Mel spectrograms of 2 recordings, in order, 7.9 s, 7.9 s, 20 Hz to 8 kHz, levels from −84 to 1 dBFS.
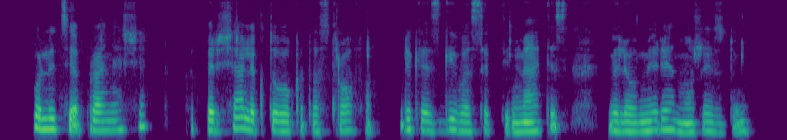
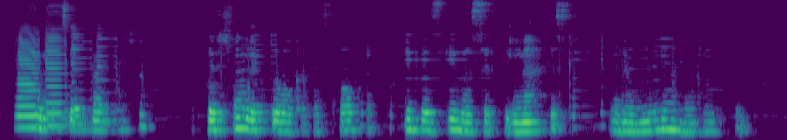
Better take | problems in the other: first | noise reduction (neural mask model DeepFilterNet 3)

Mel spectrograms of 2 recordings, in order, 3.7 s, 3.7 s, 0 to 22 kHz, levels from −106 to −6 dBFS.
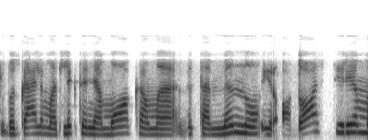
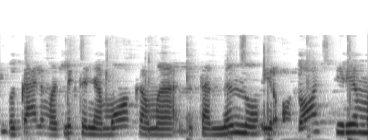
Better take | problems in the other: first | noise reduction (classical method WPE with log-MMSE)

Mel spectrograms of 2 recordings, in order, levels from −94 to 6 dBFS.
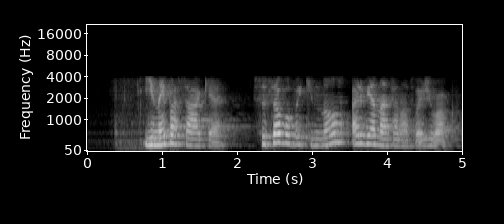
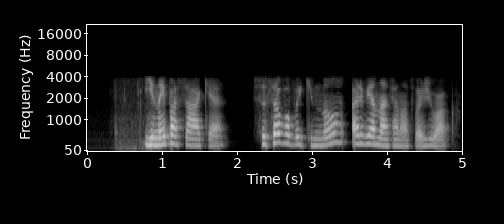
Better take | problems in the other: second | room echo; dies away in 0.6 s

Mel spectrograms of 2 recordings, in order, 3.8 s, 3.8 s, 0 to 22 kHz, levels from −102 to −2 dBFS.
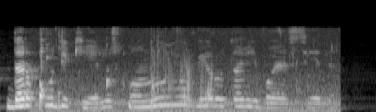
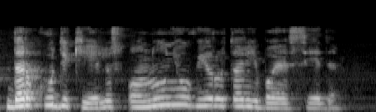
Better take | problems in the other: second | background sound (Water / Liquid); 7 dB below the speech

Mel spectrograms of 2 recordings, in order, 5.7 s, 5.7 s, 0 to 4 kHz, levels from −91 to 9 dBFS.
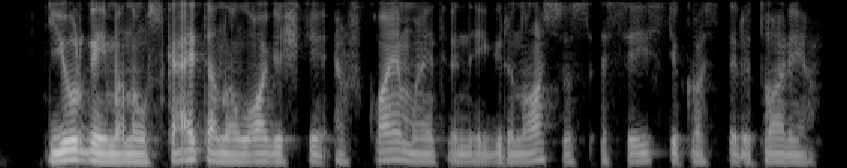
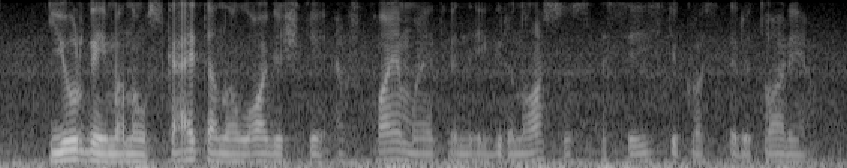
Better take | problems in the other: first | background sound (Motor vehicle (road)); 7 dB below the speech

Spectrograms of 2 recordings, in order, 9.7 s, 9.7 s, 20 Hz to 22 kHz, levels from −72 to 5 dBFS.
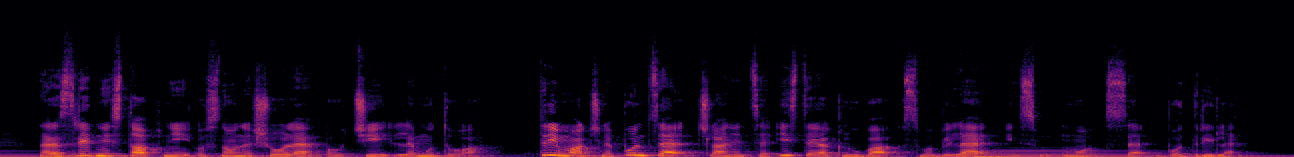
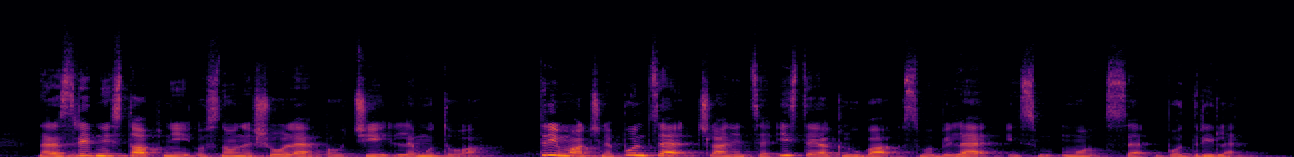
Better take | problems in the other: second | background sound (Bowed string instrument); 14 dB below the speech

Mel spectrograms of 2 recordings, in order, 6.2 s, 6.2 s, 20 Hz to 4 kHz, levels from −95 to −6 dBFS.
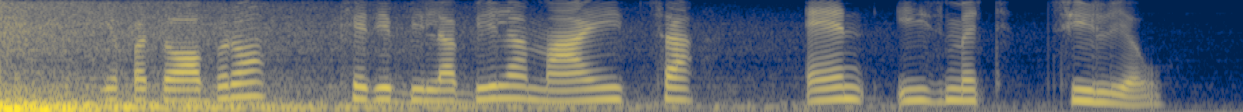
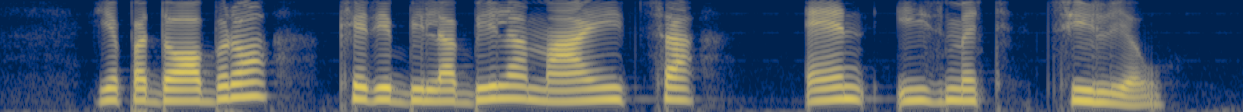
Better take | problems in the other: second | background sound (Explosion); 4 dB above the speech

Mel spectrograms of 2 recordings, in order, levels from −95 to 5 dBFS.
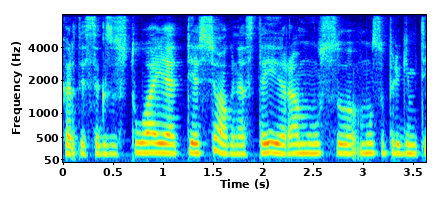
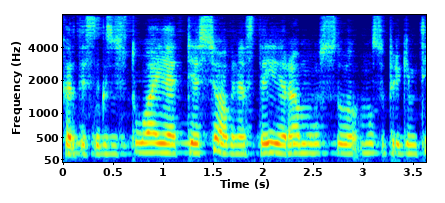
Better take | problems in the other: first | noise reduction (neural mask model DeepFilterNet 3)

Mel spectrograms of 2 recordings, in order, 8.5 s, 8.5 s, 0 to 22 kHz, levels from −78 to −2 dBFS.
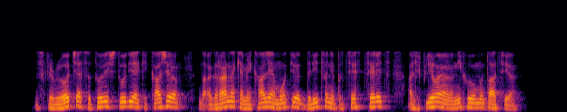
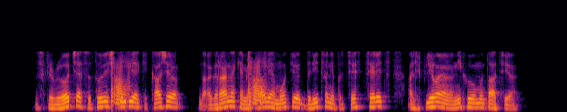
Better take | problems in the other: first | noise reduction (neural mask model RNNoise)

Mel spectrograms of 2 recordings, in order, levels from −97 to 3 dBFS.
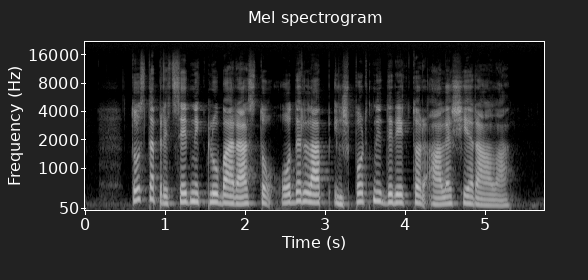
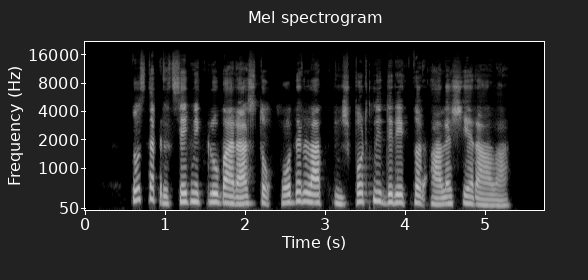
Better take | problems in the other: first | noise reduction (neural mask model Resemble Enhance denoiser)

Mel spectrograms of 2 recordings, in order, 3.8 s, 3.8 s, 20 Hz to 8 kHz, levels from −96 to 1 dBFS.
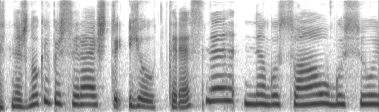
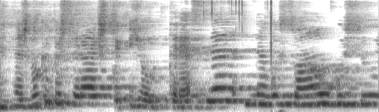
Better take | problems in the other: first | noise reduction (classical method WPE with log-MMSE)

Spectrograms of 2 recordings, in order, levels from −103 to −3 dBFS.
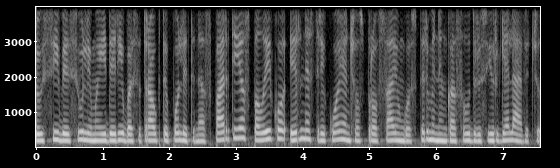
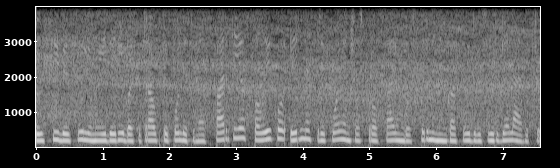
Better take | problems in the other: first | background sound (Train); 12 dB below the speech

